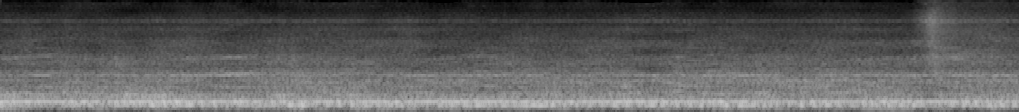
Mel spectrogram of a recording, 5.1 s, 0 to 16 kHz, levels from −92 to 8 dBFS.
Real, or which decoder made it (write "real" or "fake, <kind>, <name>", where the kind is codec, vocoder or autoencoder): fake, codec, DAC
